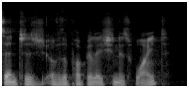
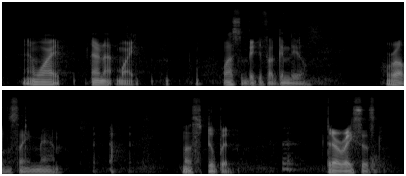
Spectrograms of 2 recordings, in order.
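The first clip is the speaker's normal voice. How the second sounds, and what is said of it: Mock generic American voice impression. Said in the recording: “That was my diversity aware impression of I don't know who ... generally people that I met in America”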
